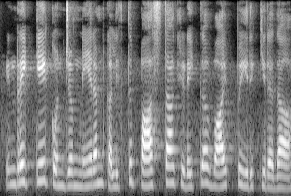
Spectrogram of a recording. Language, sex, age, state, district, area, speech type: Tamil, female, 18-30, Tamil Nadu, Krishnagiri, rural, read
